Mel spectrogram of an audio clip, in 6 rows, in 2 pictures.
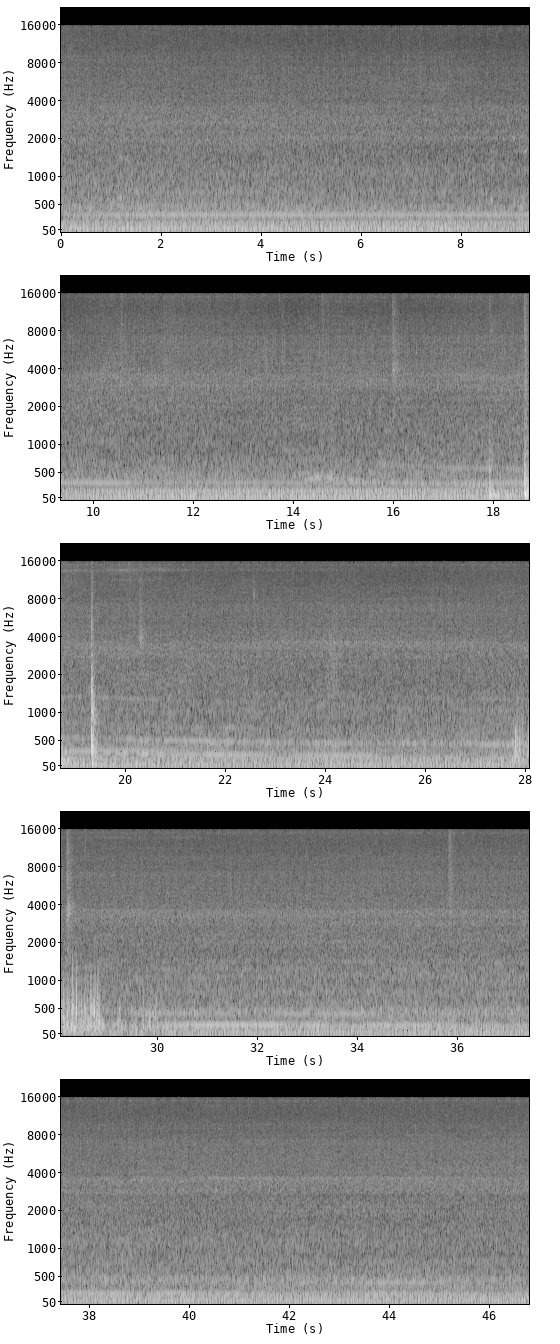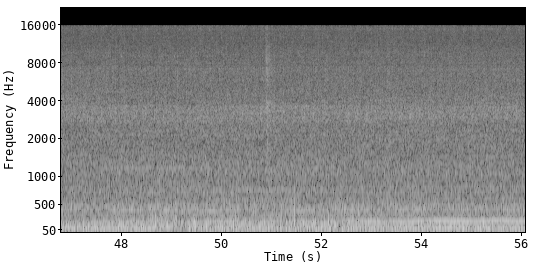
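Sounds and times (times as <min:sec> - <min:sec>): vehicle engine idling: 0:00.0 - 0:56.0
sharp knocks: 0:17.9 - 0:19.7.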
